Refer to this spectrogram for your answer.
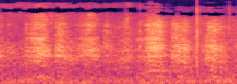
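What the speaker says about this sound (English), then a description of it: "Runner duck." Runner ducks quacking on a tropical fruit tree nursery, a run of loud, close, overlapping quacks and honks with no talking.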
